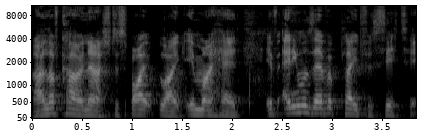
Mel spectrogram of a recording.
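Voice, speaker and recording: There is vocal fry in this man's medium-pitched voice. He speaks at a fairly quick pace. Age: 20s. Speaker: football content creator. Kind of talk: casual chat.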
